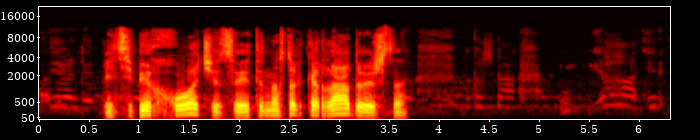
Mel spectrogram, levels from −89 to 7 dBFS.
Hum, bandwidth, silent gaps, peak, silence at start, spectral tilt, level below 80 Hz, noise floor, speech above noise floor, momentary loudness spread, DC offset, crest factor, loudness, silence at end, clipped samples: none; 12 kHz; none; -8 dBFS; 0.65 s; -4.5 dB/octave; -68 dBFS; -66 dBFS; 43 dB; 12 LU; under 0.1%; 18 dB; -24 LUFS; 2.65 s; under 0.1%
